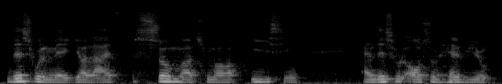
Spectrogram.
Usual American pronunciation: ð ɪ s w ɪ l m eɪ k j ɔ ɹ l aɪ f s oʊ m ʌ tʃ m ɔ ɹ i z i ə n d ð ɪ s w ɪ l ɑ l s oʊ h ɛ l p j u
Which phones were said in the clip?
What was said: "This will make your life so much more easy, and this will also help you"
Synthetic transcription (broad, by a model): ð ɪ s w ɪ l m eɪ k j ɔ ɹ l aɪ f s oʊ m ʌ tʃ m ɔ ɹ i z i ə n ð ɪ s w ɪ l ɑ l s oʊ h ɛ l p j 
